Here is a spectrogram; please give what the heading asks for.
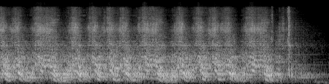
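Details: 1976 Datsun 280Z, fuel-injected, cranked while checking coil power (8-9 volts while cranking) with a spark tester fitted. The starter turns it over in quick, even beats for about three seconds and it never catches: cranks but no start.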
